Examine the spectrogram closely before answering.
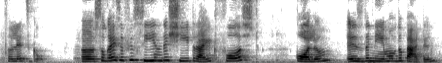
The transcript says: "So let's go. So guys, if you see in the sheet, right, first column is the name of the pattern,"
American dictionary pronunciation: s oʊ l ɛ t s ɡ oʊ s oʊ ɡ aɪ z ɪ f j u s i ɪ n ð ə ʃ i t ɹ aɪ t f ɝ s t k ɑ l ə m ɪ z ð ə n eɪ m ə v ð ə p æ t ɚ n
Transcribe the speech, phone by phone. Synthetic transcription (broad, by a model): s oʊ l ɛ t s ɡ oʊ s oʊ ɡ aɪ z ɪ f j u s i ɪ n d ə ʃ i t ɹ aɪ t f ɝ s t k ɑ l ə m ɪ z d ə n eɪ m ə v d ə p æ t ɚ n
